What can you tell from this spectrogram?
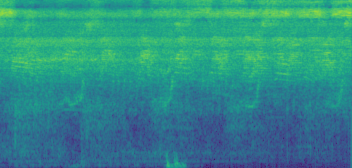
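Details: A chorus of cicadas in a forest in August fills the air with a steady, high, hissing buzz without a break.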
